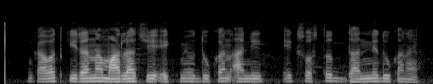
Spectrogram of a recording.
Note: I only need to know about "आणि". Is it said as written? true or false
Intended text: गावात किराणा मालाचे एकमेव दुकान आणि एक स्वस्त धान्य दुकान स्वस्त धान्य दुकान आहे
true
